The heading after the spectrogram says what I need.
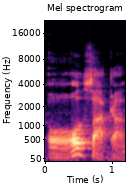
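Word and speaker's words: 逢坂: And the cool thing is it is also really loved because the missing syllable in the last line is pronounced in those days. That Osaka had a double O sound. So it's Osaka no seki.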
